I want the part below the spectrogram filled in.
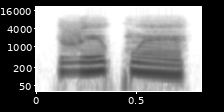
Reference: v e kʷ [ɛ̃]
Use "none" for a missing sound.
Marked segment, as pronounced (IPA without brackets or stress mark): ɛ̃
